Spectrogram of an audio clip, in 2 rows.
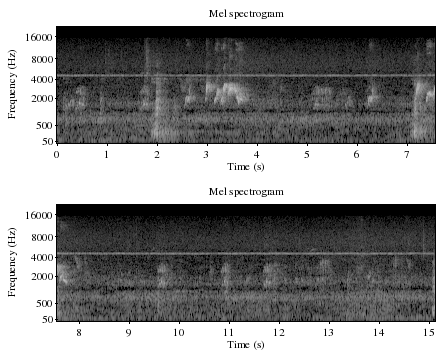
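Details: Red-whiskered bulbul, a white-cheeked decoy bird used in trapping on 15 July 2019, singing to lure other birds into a trap: short warbled, bubbly phrases near 3 seconds and again near 7 seconds, with fainter chirps from other birds and a steady background hiss.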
